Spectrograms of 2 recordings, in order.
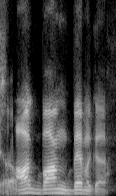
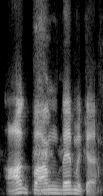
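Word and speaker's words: Ogbongbemiga: It's Ogbongbemia. Oh, is it? That's how you say it. That's how you pronounce it. Yeah. Ogbongbemia.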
